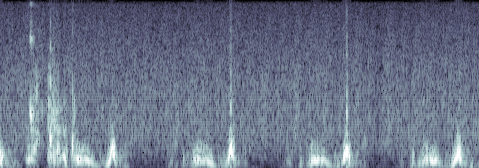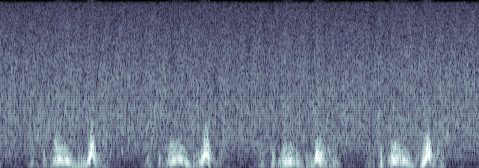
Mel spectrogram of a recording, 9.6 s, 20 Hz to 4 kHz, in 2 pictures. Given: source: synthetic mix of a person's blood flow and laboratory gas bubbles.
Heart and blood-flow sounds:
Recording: Doppler ultrasound of blood flow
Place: precordium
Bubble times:
0.26-0.78 s: bubbles
From the record:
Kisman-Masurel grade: 213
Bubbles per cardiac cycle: several, 3 to 8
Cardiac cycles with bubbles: 1 to 10%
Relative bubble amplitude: loud (0.450 to 0.775)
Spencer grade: 1 (occasional bubble signal discernible with the cardiac motion signal, with majority of cardiac periods free of bubbles)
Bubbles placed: only in the low amplitude regions of the cardiac cycle

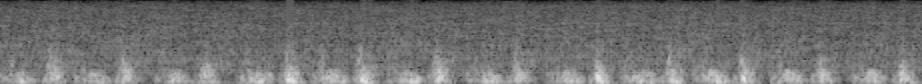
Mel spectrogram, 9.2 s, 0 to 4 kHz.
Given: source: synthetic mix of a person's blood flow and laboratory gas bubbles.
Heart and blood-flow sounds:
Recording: Doppler ultrasound of blood flow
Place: precordium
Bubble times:
no bubbles
From the record:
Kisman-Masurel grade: 000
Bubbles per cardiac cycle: 0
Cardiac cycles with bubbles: 0%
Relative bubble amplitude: no bubbles discernible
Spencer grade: 0 (complete lack of bubble signals)

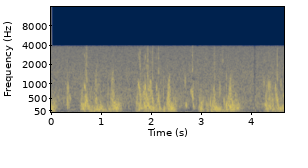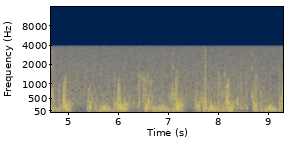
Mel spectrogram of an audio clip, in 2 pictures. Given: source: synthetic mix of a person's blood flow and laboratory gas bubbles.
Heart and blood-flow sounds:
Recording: Doppler ultrasound of blood flow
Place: precordium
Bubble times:
0.29-0.39 s: bubbles
0.63-0.81 s: bubbles
0.84-1.03 s: bubbles
1.72-2.22 s: bubbles
2.65-2.91 s: bubbles
3.17-3.56 s: bubbles
4.21-4.75 s: bubbles
6.36-6.72 s: bubbles
7.01-7.17 s: bubbles
7.53-8.20 s: bubbles
8.32-8.63 s: bubbles
8.66-8.88 s: bubbles
From the record:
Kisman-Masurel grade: 232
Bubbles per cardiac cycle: several, 3 to 8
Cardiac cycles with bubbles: 50 to 99%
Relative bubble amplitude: moderate (0.250 to 0.450)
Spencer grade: 3 (all of the cardiac periods contain showers or single bubble signals, but not dominating or overriding the cardiac motion signals)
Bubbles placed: only in the low amplitude regions of the cardiac cycle

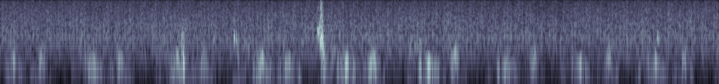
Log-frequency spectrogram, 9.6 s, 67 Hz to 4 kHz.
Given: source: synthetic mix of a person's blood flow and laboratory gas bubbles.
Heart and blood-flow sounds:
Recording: Doppler ultrasound of blood flow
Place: precordium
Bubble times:
2.39-2.52 s: bubbles
3.09-3.21 s: bubbles
4.21-4.36 s: bubbles
8.75-8.80 s: bubbles
From the record:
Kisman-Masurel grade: 122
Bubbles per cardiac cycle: 1 to 2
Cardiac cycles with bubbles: 10 to 50%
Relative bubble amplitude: moderate (0.250 to 0.450)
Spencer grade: 2 (many but less than half of the cardiac periods contain bubble signals, singularly or in groups)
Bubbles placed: anywhere in the cardiac cycle

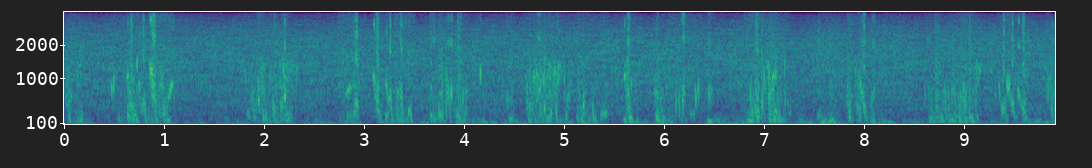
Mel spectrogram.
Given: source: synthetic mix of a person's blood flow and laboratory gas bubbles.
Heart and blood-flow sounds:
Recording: Doppler ultrasound of blood flow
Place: precordium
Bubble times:
0.00-0.21 s: bubbles
0.45-1.11 s: bubbles
1.78-2.35 s: bubbles
2.73-3.00 s: bubbles
3.06-3.51 s: bubbles
3.66-4.05 s: bubbles
4.13-4.20 s: bubbles
4.41-4.53 s: bubbles
4.58-5.08 s: bubbles
5.12-5.49 s: bubbles
5.55-5.74 s: bubbles
5.88-6.51 s: bubbles
6.79-7.29 s: bubbles
7.52-7.59 s: bubbles
7.64-7.71 s: bubbles
7.79-8.12 s: bubbles
8.58-9.18 s: bubbles
9.29-9.66 s: bubbles
9.80-9.92 s: bubbles
From the record:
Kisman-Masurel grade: 343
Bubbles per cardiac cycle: rolling drumbeat, 9 or more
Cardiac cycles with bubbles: 100%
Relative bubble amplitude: loud (0.450 to 0.775)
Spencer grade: 3 (all of the cardiac periods contain showers or single bubble signals, but not dominating or overriding the cardiac motion signals)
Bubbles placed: anywhere in the cardiac cycle

